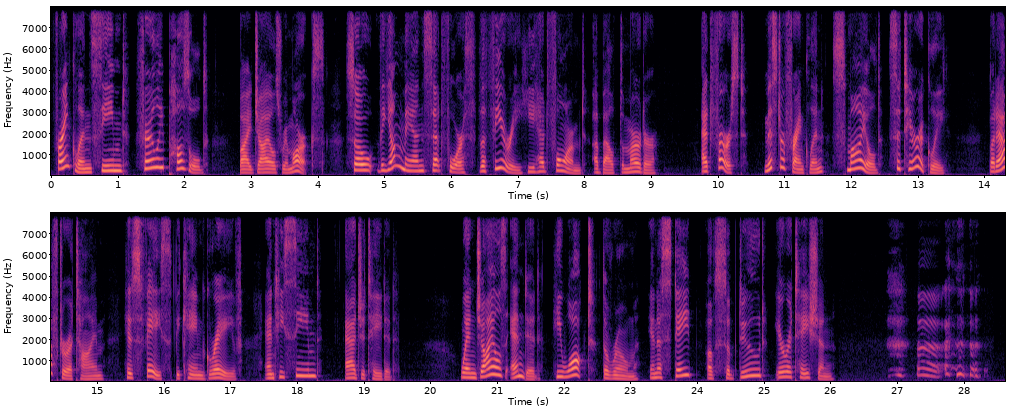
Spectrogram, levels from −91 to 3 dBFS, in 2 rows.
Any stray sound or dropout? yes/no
yes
